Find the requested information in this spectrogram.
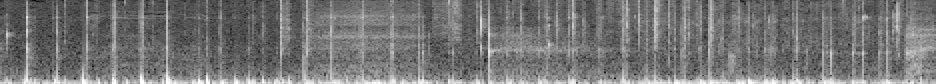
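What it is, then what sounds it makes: Fragrance box. Fingertips tap and scratch on a cardboard fragrance box with a studded metal design, producing a rapid, uneven series of short, dull, low-pitched knocks mixed with light scraping. The taps are close together and irregular, with little ring after each one.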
